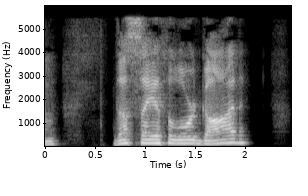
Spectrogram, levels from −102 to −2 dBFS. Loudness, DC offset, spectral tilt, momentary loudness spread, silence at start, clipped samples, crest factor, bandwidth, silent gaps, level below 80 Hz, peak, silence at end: -22 LUFS; under 0.1%; -7.5 dB/octave; 10 LU; 0 s; under 0.1%; 18 dB; 5.8 kHz; none; -62 dBFS; -6 dBFS; 0.45 s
